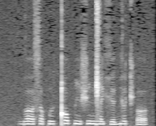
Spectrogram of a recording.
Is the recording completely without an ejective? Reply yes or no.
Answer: no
